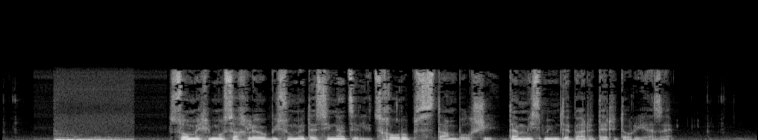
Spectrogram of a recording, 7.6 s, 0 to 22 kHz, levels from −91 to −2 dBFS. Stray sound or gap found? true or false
true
